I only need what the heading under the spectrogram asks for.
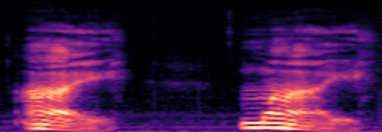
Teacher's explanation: Two vowels a and e a e i. I my start with an open a and glide to ei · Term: diff thongs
